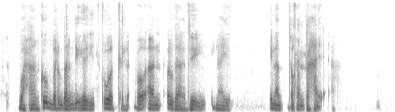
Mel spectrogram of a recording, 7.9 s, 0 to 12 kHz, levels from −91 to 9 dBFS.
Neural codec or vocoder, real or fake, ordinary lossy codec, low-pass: codec, 24 kHz, 1.5 kbps, HILCodec; fake; none; 10.8 kHz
